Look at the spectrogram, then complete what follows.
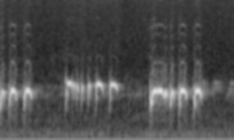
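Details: Local zebra dove (perkutut lokal) in active song: three bursts of quick, hooked cooing notes at a steady mid pitch, each burst several notes long, with short quiet gaps between.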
